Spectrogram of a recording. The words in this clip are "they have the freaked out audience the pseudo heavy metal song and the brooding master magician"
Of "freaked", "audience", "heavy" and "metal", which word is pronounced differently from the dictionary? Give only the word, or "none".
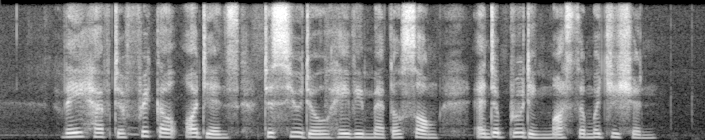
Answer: freaked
